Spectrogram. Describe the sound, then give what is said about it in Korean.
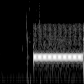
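A telephone ringback tone from an outgoing call to a listener, a dental technician in Gongdeok-dong, who must answer to receive a gift: one long, steady, loud tone lasting about a second, preceded by a couple of brief clicks. No one speaks. “자, 공국 전화를 받으셔야 선물이 나갑니다.”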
